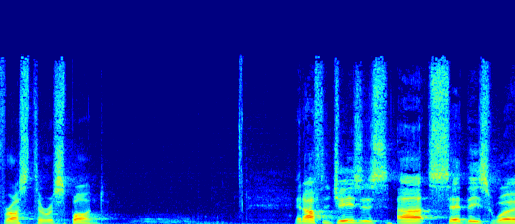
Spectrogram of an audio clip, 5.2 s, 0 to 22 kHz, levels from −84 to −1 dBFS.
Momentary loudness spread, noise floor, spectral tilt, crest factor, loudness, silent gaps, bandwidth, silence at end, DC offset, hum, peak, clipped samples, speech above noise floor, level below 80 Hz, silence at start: 10 LU; -60 dBFS; -3.5 dB/octave; 22 dB; -27 LUFS; none; 17 kHz; 0 s; under 0.1%; none; -8 dBFS; under 0.1%; 34 dB; -60 dBFS; 0 s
